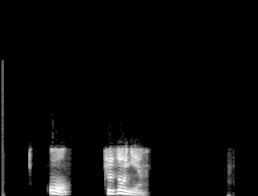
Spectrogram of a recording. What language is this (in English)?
Bashkir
